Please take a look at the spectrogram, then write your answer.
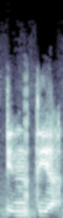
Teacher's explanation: మధ్యలో ఎక్కడ సున్నా వచ్చిన త ముందు ఎన్ సౌండ్ లాగే చెప్తాము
